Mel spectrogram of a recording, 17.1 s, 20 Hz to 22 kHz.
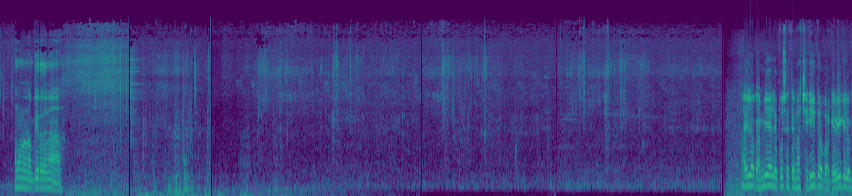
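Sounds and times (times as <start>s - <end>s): wind rumbling on microphone: 1.2s - 8.2s.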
